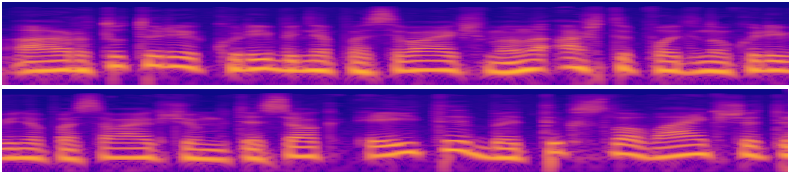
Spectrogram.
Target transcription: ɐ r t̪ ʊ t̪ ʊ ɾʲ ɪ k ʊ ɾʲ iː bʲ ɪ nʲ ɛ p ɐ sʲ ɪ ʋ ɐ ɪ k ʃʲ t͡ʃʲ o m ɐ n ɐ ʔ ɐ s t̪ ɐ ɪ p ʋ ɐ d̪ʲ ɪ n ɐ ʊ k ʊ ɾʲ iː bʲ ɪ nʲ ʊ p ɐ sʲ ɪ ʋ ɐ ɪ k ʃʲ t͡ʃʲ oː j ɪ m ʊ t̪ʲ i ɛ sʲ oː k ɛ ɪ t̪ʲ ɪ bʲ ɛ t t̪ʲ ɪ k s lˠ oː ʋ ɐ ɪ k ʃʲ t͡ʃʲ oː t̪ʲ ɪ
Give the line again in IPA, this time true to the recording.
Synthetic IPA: ɐ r t̪ ʊ t̪ ʊ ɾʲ ɪ k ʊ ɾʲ iː bʲ ɪ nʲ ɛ p ɐ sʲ ɪ ʋ ɐ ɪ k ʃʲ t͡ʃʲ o m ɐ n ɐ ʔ ɐ ʃ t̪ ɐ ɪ p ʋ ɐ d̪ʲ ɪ n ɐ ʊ k ʊ ɾʲ iː bʲ ɪ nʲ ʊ p ɐ sʲ ɪ ʋ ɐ ɪ k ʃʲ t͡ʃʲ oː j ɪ m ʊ t̪ʲ i ɛ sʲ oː k ɛ ɪ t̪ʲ ɪ bʲ ɛ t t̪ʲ ɪ k s lˠ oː ʋ ɐ ɪ k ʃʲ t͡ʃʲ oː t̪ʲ ɪ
